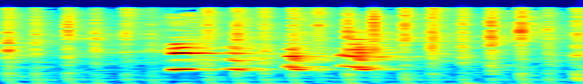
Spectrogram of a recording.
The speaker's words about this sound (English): By the way, y'all can't tell, we're literally slapping like a fucking, his ass. Like a fucking... We're slapping his ass. It sounds ass, like a helicopter.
